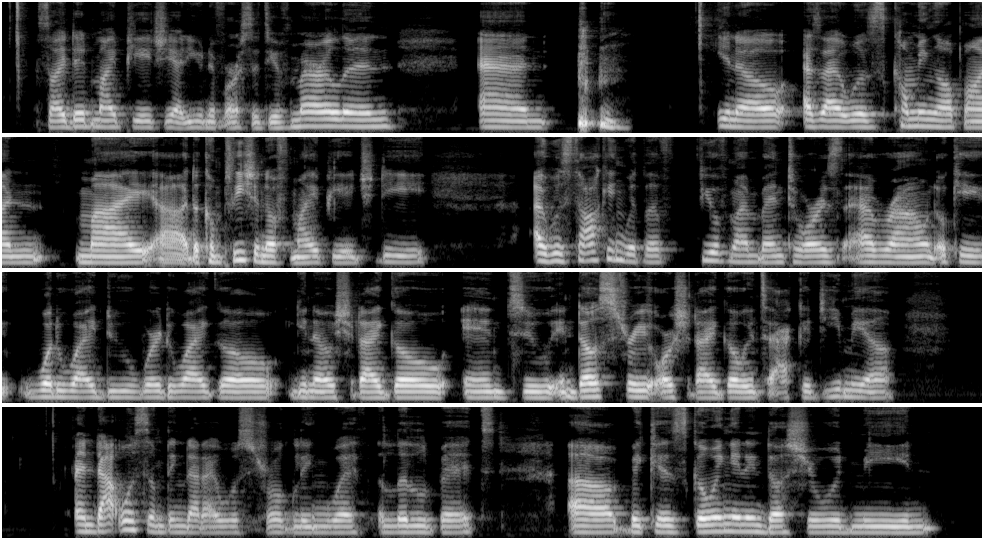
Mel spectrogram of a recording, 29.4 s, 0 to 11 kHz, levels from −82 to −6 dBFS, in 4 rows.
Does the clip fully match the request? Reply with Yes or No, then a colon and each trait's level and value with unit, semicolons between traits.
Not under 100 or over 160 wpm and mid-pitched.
Yes: average, 155 wpm; medium, 155 Hz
